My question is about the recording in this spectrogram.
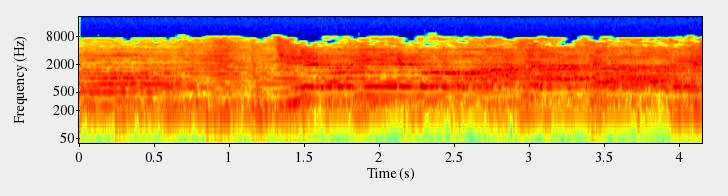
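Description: A vocal ensemble of Kists from the Pankisi Gorge singing a folk song in several voices over a steady low held note.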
